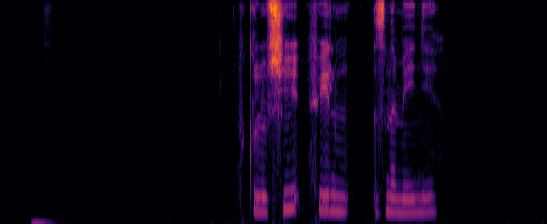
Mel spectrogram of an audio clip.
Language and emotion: Russian, neutral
